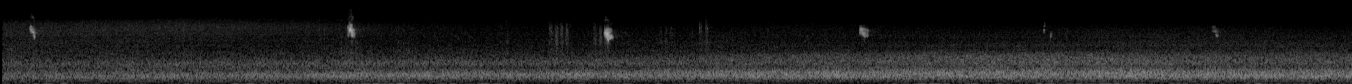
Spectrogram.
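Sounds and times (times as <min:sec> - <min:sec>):
steady broad background hiss: 0:00.0 - 0:13.5
migrating yellowhammer giving short sharp high ticking flight calls: 0:00.1 - 0:00.5, 0:02.4 - 0:07.3, 0:08.5 - 0:08.9, 0:10.4 - 0:10.8, 0:11.9 - 0:12.5.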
